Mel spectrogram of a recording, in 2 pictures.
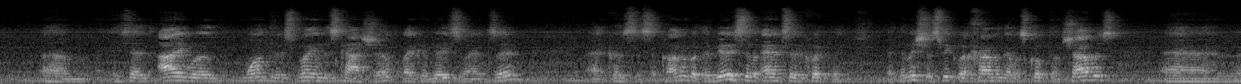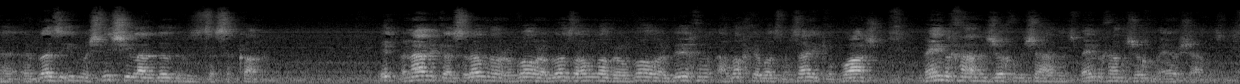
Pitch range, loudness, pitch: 125-170 Hz, -27 LUFS, 150 Hz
